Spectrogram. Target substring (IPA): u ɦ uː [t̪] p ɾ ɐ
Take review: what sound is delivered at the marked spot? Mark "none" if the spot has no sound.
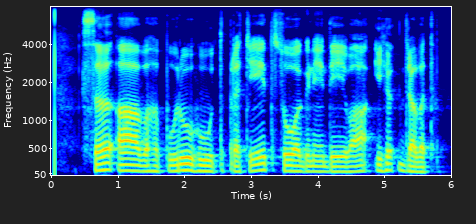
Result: t̪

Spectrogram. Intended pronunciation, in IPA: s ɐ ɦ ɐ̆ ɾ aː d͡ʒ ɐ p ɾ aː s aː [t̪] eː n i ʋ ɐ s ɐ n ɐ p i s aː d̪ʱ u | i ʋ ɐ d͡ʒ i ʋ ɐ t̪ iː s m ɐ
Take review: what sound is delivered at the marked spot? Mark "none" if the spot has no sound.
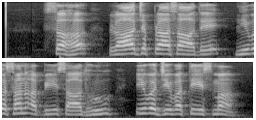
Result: d̪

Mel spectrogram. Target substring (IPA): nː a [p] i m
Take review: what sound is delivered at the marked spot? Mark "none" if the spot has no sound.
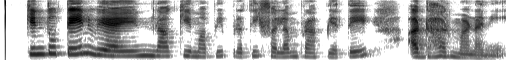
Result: k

